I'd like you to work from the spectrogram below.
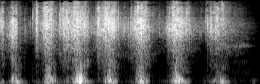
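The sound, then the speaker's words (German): Small Bakelite tiles, taken from the espresso machine of a small coffee-making board game, rattle and clack together in a quick, steady rhythm of about seven bright bursts, fairly loud, fading out at the end with no voices. “Wir haben da eine Espressomaschine vor uns stehen und aus dieser Espressomaschine holen wir so kleine Bakelitsteine. Ich habe die extra mal hier liegen”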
